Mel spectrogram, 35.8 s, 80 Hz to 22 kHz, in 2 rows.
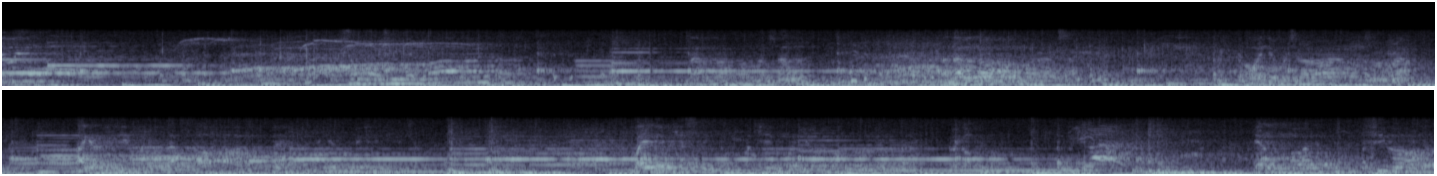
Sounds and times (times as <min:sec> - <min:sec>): Music: 0:00.0 - 0:35.8
Male singing: 0:04.3 - 0:06.9, 0:08.5 - 0:10.2, 0:11.7 - 0:13.6, 0:15.4 - 0:17.9, 0:18.8 - 0:23.2, 0:25.8 - 0:29.5, 0:33.6 - 0:35.8.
